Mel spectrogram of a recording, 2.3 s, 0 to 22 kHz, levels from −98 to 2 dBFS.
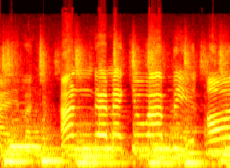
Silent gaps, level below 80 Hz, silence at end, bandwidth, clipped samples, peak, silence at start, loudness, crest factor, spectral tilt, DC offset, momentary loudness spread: none; -26 dBFS; 0 s; 14.5 kHz; 0.3%; 0 dBFS; 0 s; -11 LUFS; 10 dB; -4.5 dB/octave; under 0.1%; 3 LU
